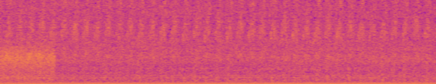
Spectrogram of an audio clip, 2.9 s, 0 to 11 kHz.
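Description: Steady, loud rotor and engine drone of an R-44 helicopter in flight, a continuous low throb with a strong tonal hum filling the whole stretch without pause.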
